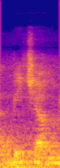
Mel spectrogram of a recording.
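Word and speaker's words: Beauchamp: a French name but has been you know co-opted into a British pronunciation so it is in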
